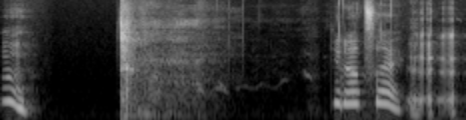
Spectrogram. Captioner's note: laughs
